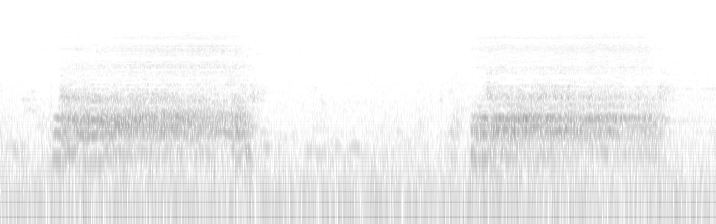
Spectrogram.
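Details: Heavy snoring in a sleeping man with a loud snoring problem, recorder whispering: two long, loud, buzzing snores on the in-breath about four seconds apart, as if fighting for air.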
